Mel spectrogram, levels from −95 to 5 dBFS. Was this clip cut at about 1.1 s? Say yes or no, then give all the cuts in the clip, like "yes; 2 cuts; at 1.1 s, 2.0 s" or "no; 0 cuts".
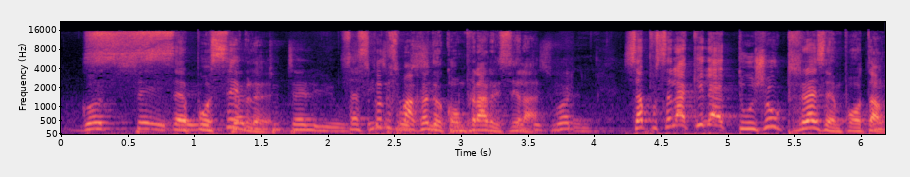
no; 1 cut; at 3.9 s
